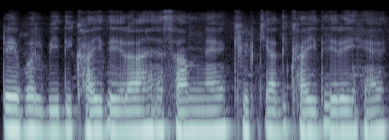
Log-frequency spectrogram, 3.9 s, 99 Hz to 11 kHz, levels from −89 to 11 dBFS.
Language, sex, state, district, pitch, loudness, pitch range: Hindi, male, Himachal Pradesh, Shimla, 135 Hz, -15 LUFS, 130-140 Hz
